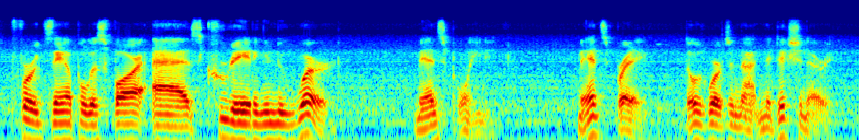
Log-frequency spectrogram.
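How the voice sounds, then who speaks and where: Over noticeable background noise, a man with a fairly low pitch and ordinary pitch variation speaks at a fairly slow pace with long, frequent pauses. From Southeast Louisiana. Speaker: vlogger. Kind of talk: casual vlog talk. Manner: casual, with many fillers.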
